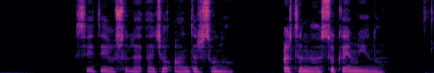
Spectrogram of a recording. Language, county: Lithuanian, Marijampolė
